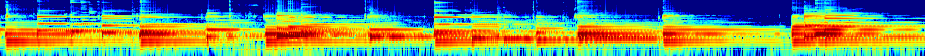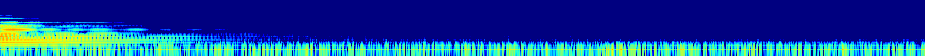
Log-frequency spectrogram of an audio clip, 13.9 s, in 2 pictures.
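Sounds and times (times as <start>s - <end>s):
four-course guitar piece: 0.0s - 8.6s.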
